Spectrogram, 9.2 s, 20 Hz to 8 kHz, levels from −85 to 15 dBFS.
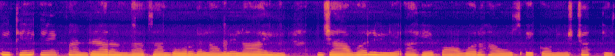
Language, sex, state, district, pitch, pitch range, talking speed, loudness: Marathi, female, Maharashtra, Gondia, 235 Hz, 225-245 Hz, 90 wpm, -12 LUFS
